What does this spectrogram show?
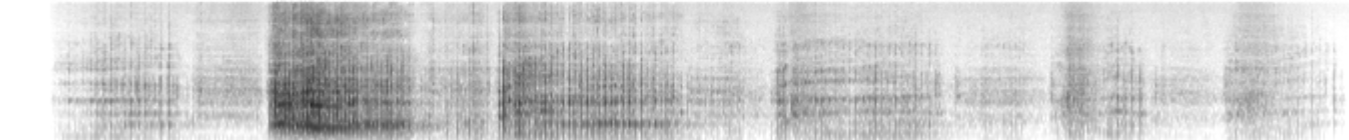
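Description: A leopard gives a series of harsh, rasping grunts, loudest early on and then fading.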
